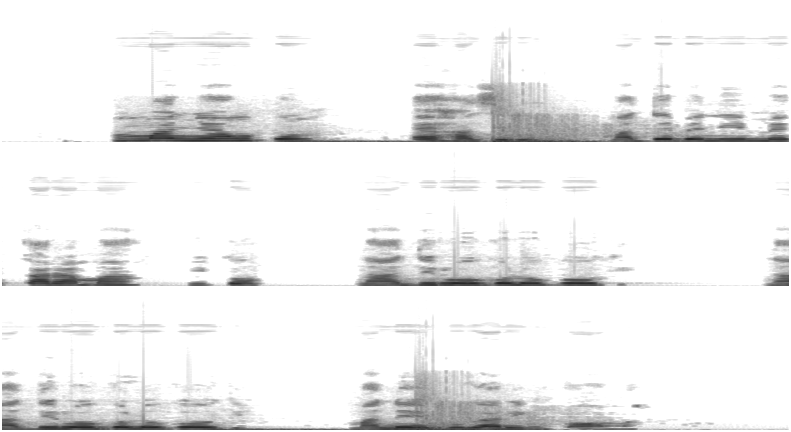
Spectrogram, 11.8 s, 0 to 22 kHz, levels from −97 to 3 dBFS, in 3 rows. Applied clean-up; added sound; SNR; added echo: classical method spectral subtraction.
